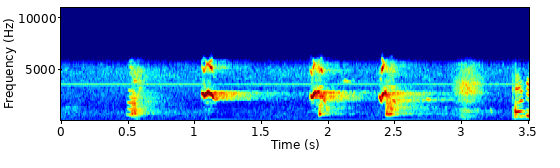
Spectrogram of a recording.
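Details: Four-week-old puppy giving a string of short, high whimpers and yips, several rising then falling, spaced about half a second apart, with a soft background hiss.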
